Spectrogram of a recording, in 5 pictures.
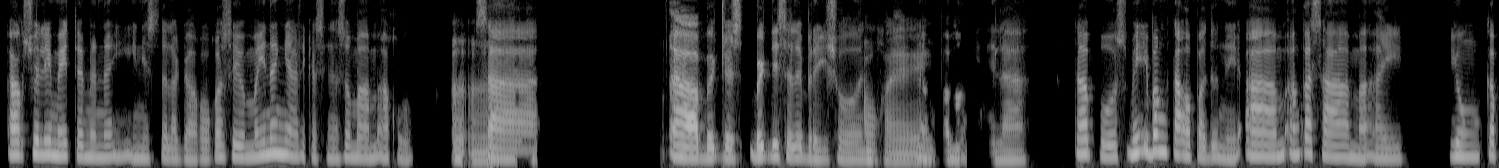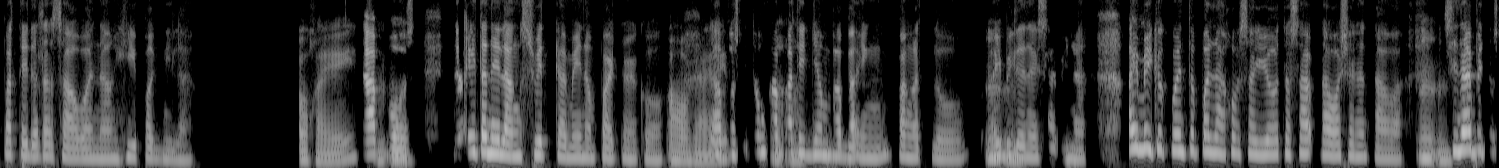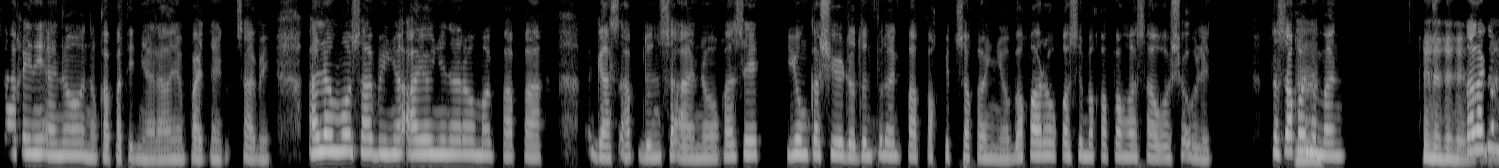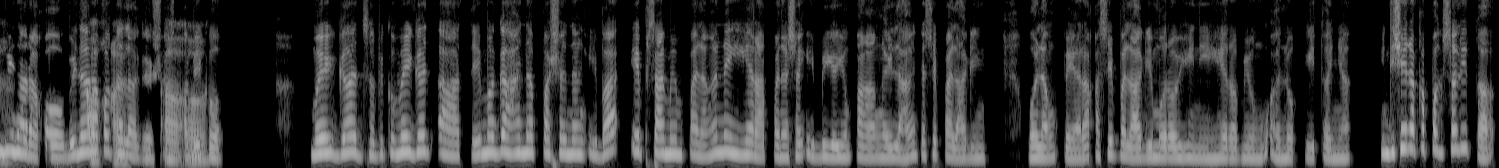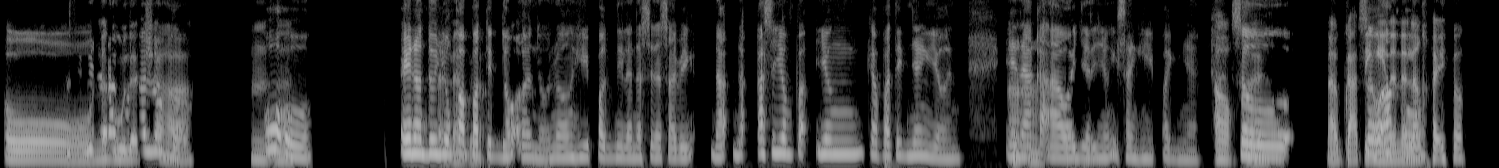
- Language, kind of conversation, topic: Filipino, advice, Paano ako magiging mas komportable kapag dumadalo sa mga salu-salo at pagdiriwang?
- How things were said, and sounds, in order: other background noise; laugh; in English: "My God"; in English: "My God"; laughing while speaking: "kayo"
